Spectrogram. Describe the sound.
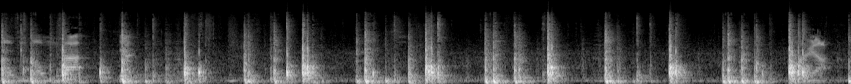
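A plastic cup is tapped, clapped, grabbed, knocked against a table and tossed from hand to hand in a cup rhythm game, spinning a full 360-degree circle, in a quick, steady rhythmic pattern: a string of sharp, hollow thunks and slaps, with faint voices underneath.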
